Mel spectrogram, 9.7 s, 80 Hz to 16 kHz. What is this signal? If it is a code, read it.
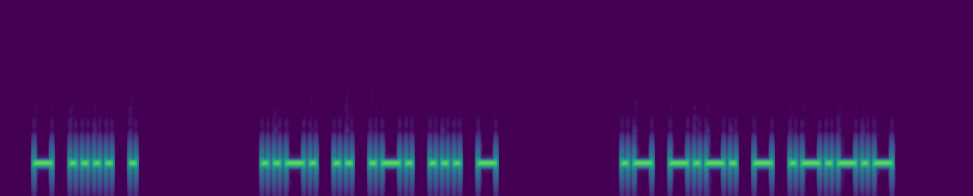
Morse code, heard as a keyed tone, about 20 wpm, 700 Hz. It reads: THE FIRST ACT.
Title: 3x Word-Spacing - Sentences from Top 200 Words - 20wpm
